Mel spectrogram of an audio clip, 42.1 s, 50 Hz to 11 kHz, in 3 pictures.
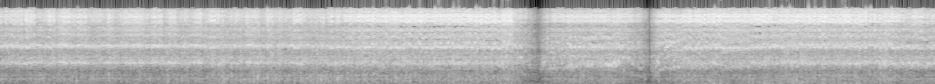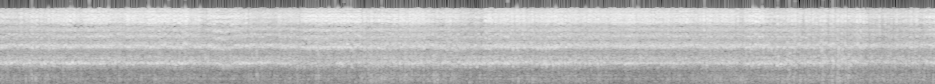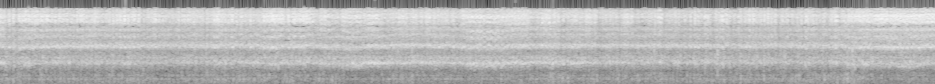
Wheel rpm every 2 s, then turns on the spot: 230, 240, 220, 170, 120, 190, 230, 230, 230, 220, 230, 230, 230, 230, 230, 230, 220, 220, 230, 230, 230.
none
